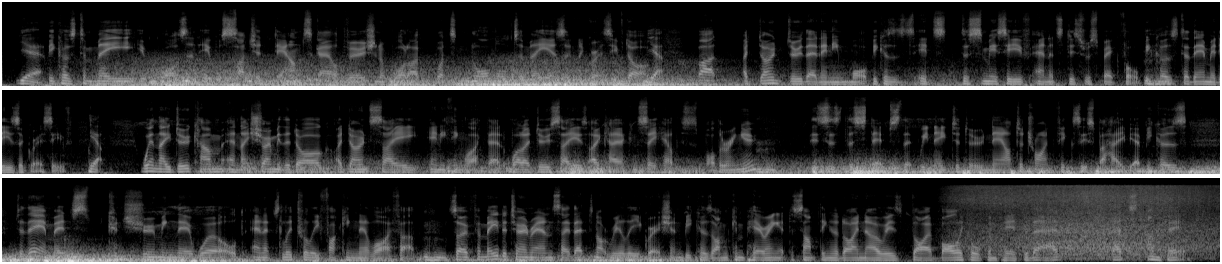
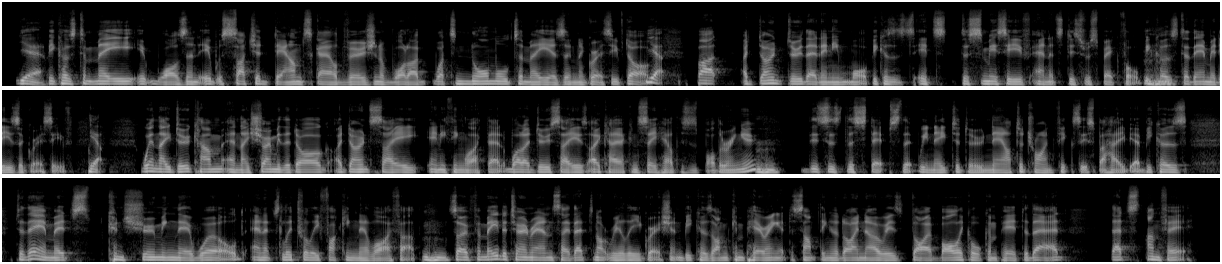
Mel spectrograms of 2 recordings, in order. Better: second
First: rain or running water; very loud; throughout; 5 dB above the speech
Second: none

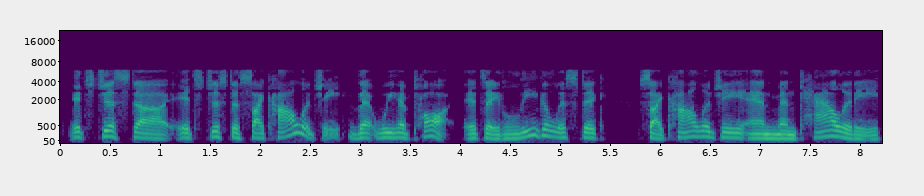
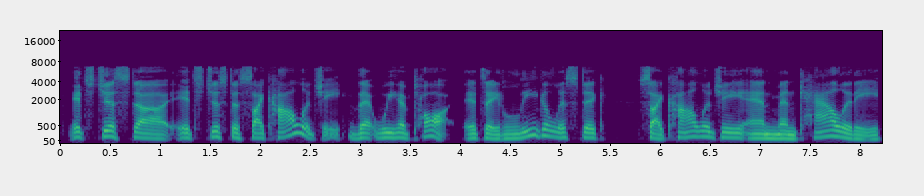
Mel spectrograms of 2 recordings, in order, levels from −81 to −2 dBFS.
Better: second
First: garbled, watery; badly; nothing above 6 kHz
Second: garbled, watery; slightly; nothing above 6.5 kHz

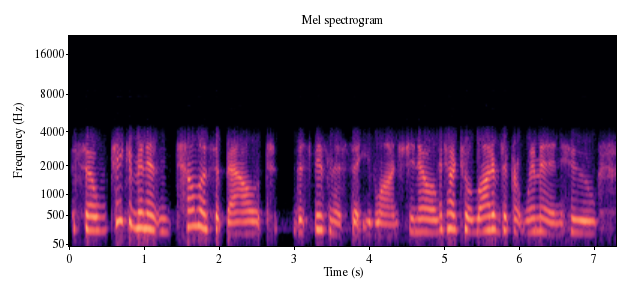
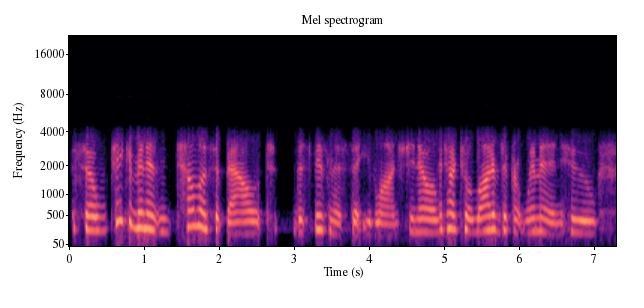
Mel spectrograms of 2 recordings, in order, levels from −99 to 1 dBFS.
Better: neither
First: phone-call audio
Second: phone-call audio

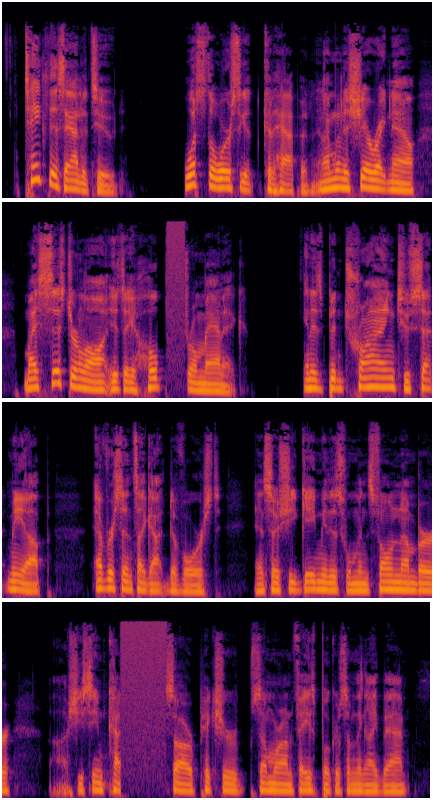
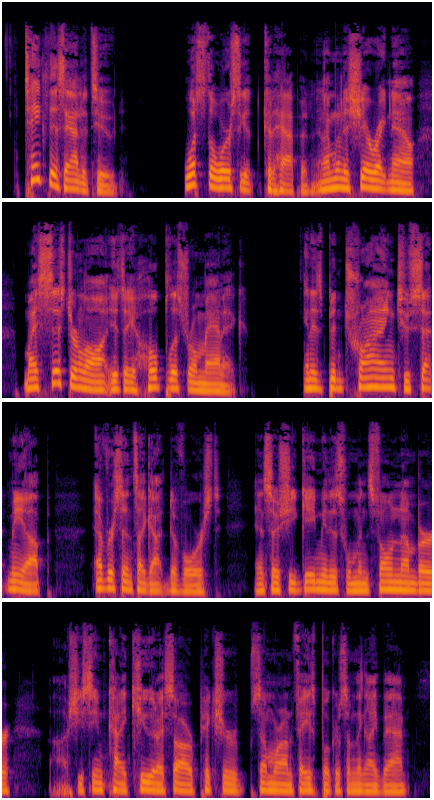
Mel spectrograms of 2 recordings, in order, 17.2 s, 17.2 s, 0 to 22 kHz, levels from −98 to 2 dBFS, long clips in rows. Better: second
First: audio cutting out; filled with static; at 6 s and at 14 s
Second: none

